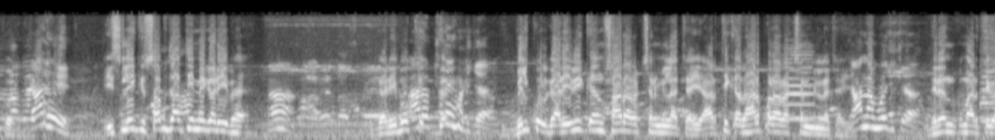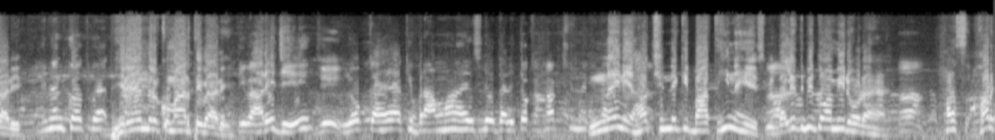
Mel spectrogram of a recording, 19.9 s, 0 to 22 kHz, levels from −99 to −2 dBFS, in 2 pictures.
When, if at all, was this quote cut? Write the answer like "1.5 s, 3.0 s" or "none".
none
